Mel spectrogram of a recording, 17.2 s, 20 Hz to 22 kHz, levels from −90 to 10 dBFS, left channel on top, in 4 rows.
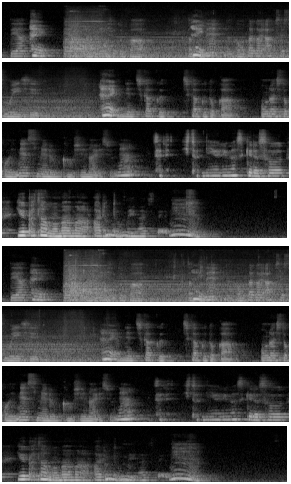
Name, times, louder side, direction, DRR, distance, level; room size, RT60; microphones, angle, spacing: voice 1, 0.1-0.4 0.9-2.2 2.8-4.9 5.6-7.8 8.2-10.6 14.5-15.0 15.4-16.0, equal, 5° right, 7 dB, 0.4 m, -33 dB
sound 1, 0.9-6.0, right 1 dB, 65° right, 1.4 m, -38 dB
voice 2, 5.8-6.1 10.9-11.0 11.5-15.4, left 4 dB, 75° left, 12 dB, 0.5 m, -26 dB
11.5 x 6.4 x 3.0 m, 0.92 s
head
